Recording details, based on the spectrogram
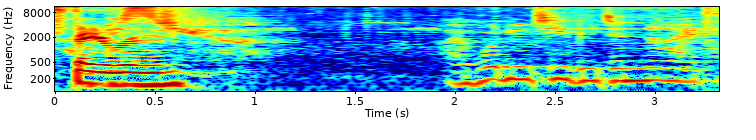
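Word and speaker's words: Faerûn: Fey Run. pronounced it wrong. It's Faerun.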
